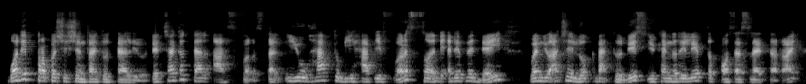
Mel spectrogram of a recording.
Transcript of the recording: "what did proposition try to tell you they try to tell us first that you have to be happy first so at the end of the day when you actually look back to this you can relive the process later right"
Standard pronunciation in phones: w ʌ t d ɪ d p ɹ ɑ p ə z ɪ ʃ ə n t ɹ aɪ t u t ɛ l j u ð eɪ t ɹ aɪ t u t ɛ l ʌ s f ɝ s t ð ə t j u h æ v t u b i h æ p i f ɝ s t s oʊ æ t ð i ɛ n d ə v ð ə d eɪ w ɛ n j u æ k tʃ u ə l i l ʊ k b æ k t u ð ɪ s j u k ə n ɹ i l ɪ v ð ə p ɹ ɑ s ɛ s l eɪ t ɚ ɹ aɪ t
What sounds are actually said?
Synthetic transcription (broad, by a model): w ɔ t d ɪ p ɹ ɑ p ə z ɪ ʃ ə n t ɹ aɪ t u t ɛ l j u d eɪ t ɹ aɪ t u t ɛ l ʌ s f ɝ s t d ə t j u h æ f t u b i h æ p i f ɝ s t s oʊ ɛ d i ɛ d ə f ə d eɪ w ɛ n j u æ k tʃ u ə l i l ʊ k b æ k t u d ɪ s j u k ə n ɹ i l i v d ə p ɹ ɑ s ɛ s l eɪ t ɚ ɹ aɪ t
